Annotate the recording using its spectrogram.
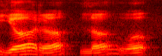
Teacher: इसमें हवा मुंह के विभिन्न भागों को बहुत आंशिक रूप से छूती है, स्पष्ट रूप से नहीं छूती है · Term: अंतहस्थ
